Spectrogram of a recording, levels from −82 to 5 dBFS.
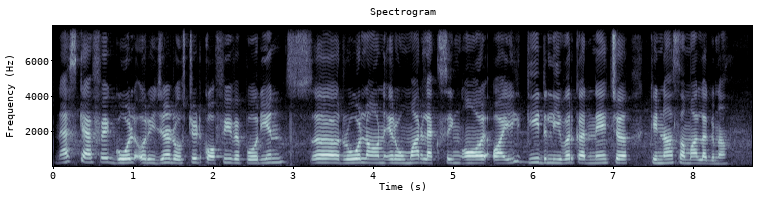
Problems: constant background noise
